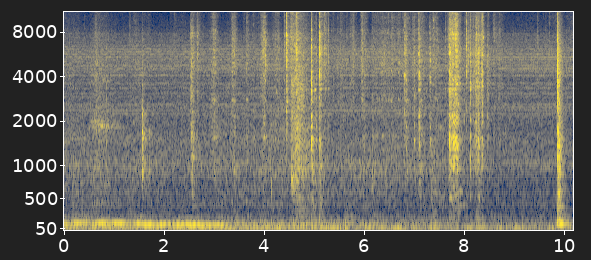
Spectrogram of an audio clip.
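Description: Black plastic drain pipe and fittings being handled and pushed together in a dirt trench: scattered short knocks, clicks and scrapes, a few louder ones about halfway and near the end, over a steady low hum.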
